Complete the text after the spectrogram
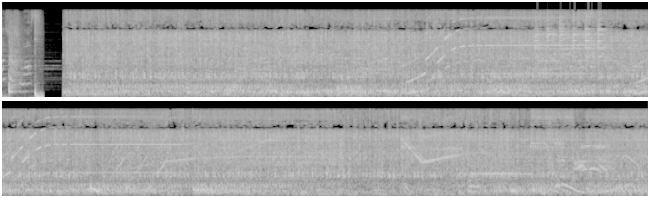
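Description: Small steel balls clatter and rattle through a pachinko machine.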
